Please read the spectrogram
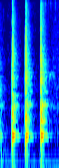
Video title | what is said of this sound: Garlic & Thyme Bread | sounds nice and hollow underneath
